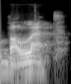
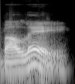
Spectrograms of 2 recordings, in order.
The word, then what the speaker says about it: ballet: french and so therefore the ending of the word is not pronounced so i tell them this like a a bad french pronunciation like it's not buffet or ballet it's buffet and ballet um wow so that's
